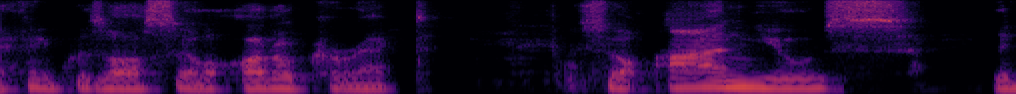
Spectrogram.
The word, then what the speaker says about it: Agnus Dei: And then the other two fun ones is when you see a GN, like the Agnus Dei, that GN becomes like an NY sound. So as in canyon.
